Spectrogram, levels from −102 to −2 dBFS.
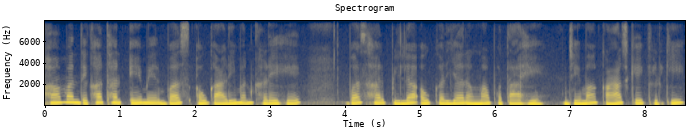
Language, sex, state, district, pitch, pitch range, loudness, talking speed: Chhattisgarhi, female, Chhattisgarh, Sukma, 240 Hz, 220-255 Hz, -10 LUFS, 160 wpm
